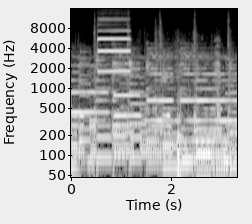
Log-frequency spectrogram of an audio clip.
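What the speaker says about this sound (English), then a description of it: "Okay, I've got this set up so when these points actually contact," A continuity tester beeps as the contact points of an automotive relay touch, giving short electronic tones that start and stop over a quiet bench background.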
